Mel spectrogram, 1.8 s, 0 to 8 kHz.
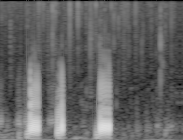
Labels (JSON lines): {"label": "biophony", "recorder": "SoundTrap 500"}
